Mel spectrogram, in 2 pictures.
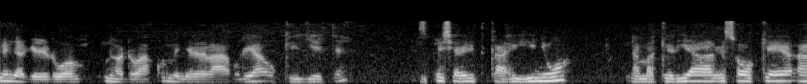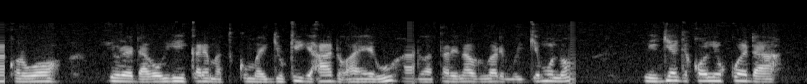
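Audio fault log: Throughout: noise suppressor artifacts. The suppressor pulls background noise down by about 20 dB in the gaps, then lets it rise back under speech, so the noise floor pumps. A spectrogram shows dark gaps between syllables and speckled, flickering noise beneath each word.
0.25–3.51 s, 4.13–4.96 s, 5.67–6.66 s, 7.35–11.47 s, 12.02–15.87 s: speech cut by the noise suppressor. Quiet consonants and word tails are mistaken for noise and dropped with it, by up to about 22 dB at worst. The first and last spans lose around a second of sound each, the middle ones less. Those sounds come across as swallowed. On a spectrogram, faint high-frequency consonant energy and the fading ends of words vanish early. On the waveform, tails are cut short.
2.01–2.05 s, 8.04–8.12 s, 12.14–12.22 s, 13.75–13.83 s: concealed Bluetooth headset packet loss. Audio from the headset dropped out for 37.5, 75, 67.5 and 52.5 ms. 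The receiver filled each hole by repeating the most recent short stretch of waveform. The longer fills, especially at 8.04 s and in the 52.5 ms run near 12.14 s, come across as a brief buzzy, held tone with a small warble where real sound resumes. On the waveform these show as short stretches of regular repeating cycles at steady level. On a spectrogram they show as frozen harmonic stripes. The mSBC link carrying this audio, with speech up to 8 kHz, shows only light graininess on loud sounds.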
